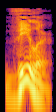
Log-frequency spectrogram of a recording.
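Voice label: "vealer", British English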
